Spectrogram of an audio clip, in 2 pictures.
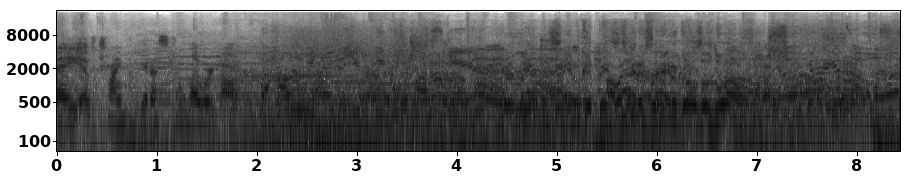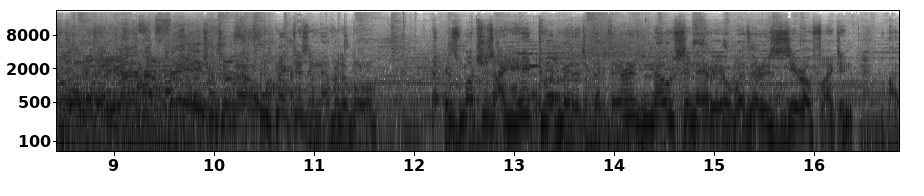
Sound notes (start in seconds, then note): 7.0 overlapping chatter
